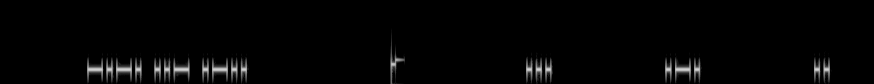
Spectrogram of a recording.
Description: Morse code, heard as a keyed tone, about 25 wpm, spaced as for 11 wpm, 700 Hz. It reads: CUL SRI
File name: Top 90 QSO Elements - 8x Character Spacing - 25wpm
